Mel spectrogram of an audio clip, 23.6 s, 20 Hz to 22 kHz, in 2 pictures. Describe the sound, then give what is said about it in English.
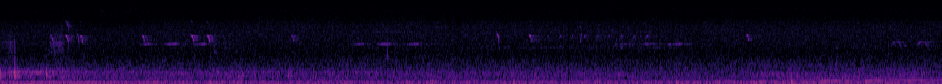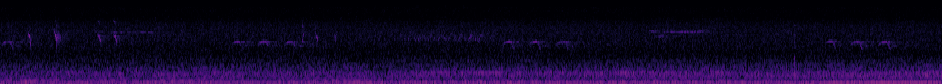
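Scattered short chirps and calls from several newly caught captive birds rise over a steady low rumble, coming in irregular bursts with no talking, at 10:30 a.m. “And so Decoy and 4-7 and the other newly caught birds are responding.”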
